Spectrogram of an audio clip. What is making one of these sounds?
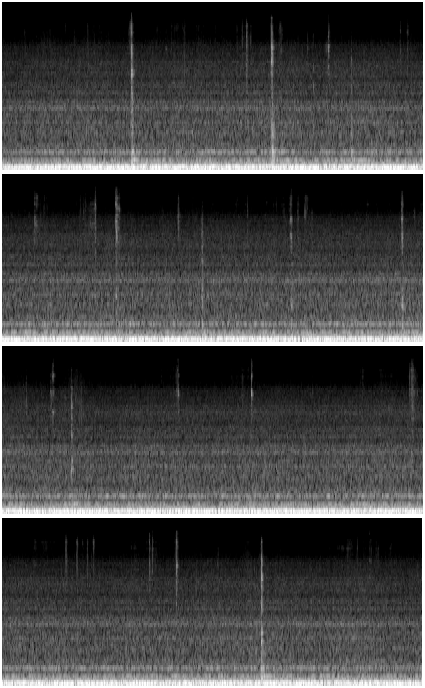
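Metal tweezers tap and scrape on a metal tray.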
